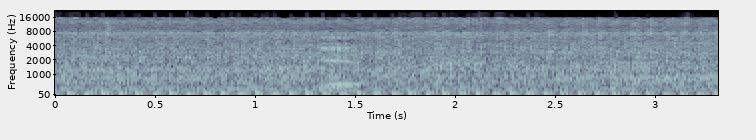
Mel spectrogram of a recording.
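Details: Honda Wave 110i injection motorcycle after repair of its ECU (pump ran but no spark): steady single-cylinder idle with an even, regular beat, no misfires or knocks; normal idle.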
